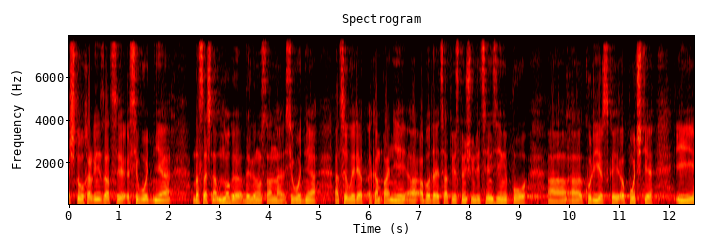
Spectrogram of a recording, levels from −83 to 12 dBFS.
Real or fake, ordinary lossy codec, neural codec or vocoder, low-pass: fake; none; codec, 16 kHz, 8 kbps, FreqCodec, larger model; none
